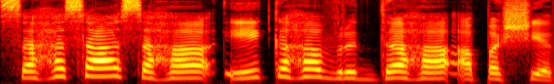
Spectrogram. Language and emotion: Sanskrit, neutral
